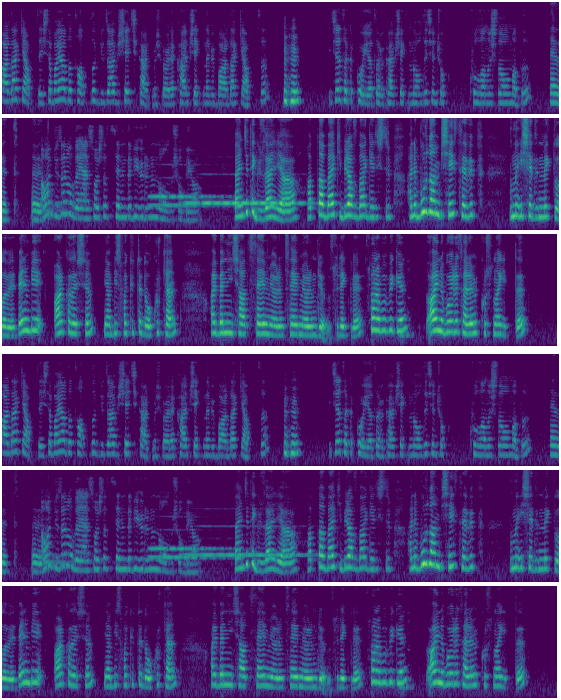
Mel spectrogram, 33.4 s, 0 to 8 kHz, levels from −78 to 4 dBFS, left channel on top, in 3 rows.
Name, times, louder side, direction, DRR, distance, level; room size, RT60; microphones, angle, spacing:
voice 1, 0.0-5.3 6.5-8.9 9.4-10.6 11.9-15.2 30.2-30.5, left 1 dB, 15° left, 1.1 m, -36 dB
voice 2, 5.6-6.0 11.0-11.3 11.7-11.9 15.8-20.6 21.3-23.1 23.3-25.8 26.5-30.4 30.8-32.8, left 4 dB, 65° left, 0.7 m, -24 dB
sound 1, 11.9-12.6 14.0-17.9, left 6 dB, 10° right, 0.7 m, -32 dB
4.4 x 2.2 x 2.5 m
head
